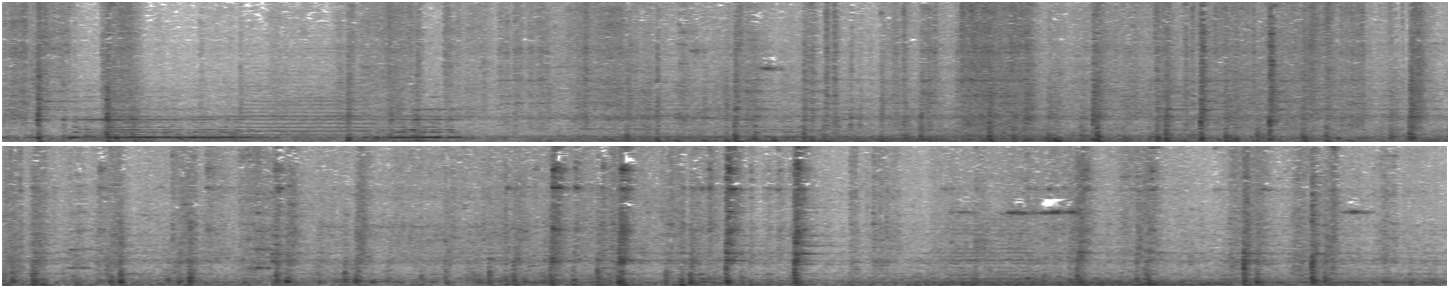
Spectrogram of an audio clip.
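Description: Passenger train running along the track, heard from an open coach door: a steady rumble with the wheels clicking over rail joints all through. The locomotive horn sounds in a few held blasts during the first four or five seconds.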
